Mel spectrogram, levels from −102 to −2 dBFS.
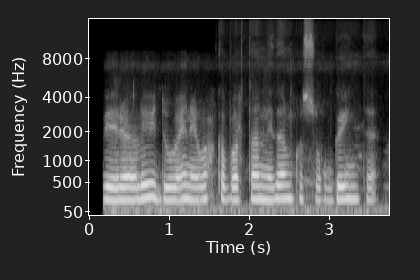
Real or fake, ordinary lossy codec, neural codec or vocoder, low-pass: fake; Opus, 24 kbps; vocoder, 44.1 kHz, 128 mel bands every 512 samples, BigVGAN v2; 14.4 kHz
